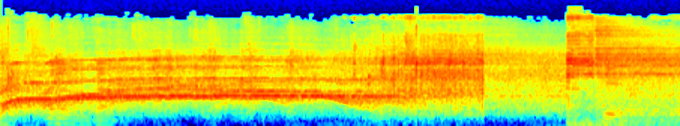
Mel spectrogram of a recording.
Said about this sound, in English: Okay. I'm done. Thank you. Please clap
